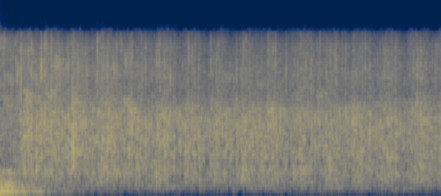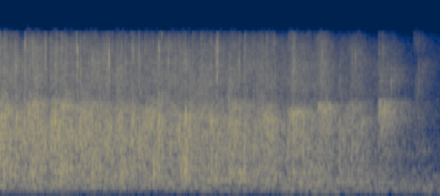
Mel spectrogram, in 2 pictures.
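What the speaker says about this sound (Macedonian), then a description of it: "Ќе ве замолам за еден аплауз за сите нив." Dense, sustained applause from a concert audience for the folk ensemble's dancers, orchestra and singers, loud and steady throughout before easing off near the end, with no voices over it.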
